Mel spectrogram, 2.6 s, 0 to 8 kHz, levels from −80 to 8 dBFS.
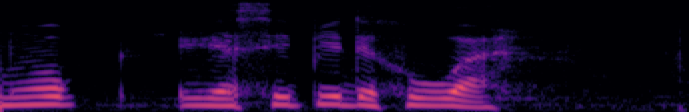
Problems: constant background noise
